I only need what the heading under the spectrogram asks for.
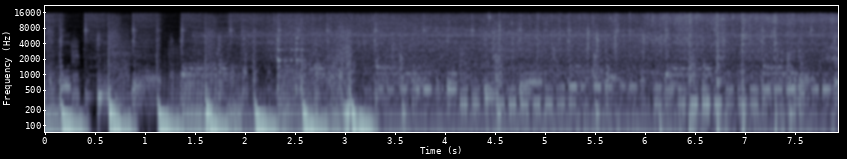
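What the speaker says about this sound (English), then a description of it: "Get our frying pan, and on a medium-high heat, we're going to melt some butter." Butter melts and sizzles in a frying pan over medium-high heat, a steady close hiss after a few brief knocks and clatters at the start, continuing without talk.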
